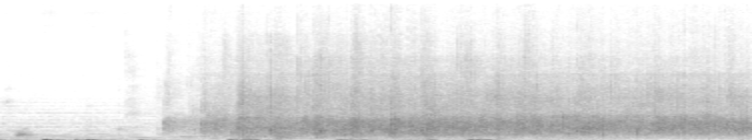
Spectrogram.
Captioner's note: audience applauding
